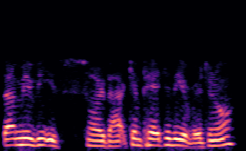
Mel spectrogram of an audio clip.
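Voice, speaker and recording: A man's voice: a little high, fast, no room sound. Australian guy on a thin, phone-like line. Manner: blunt, opinionated. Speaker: podcast co-host. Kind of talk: casual, sweary banter between mates. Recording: muffled phone-like radio sound.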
